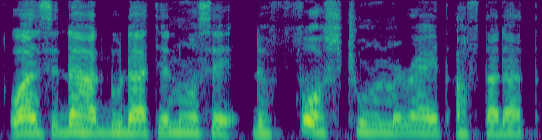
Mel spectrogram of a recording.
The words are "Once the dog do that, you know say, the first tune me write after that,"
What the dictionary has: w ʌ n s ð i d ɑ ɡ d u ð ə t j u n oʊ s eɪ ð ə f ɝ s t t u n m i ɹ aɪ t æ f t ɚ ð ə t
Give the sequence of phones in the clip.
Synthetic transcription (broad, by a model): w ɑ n s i d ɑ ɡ d u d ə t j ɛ n oʊ s eɪ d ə f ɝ s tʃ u n m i ɹ aɪ t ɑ f t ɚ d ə t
